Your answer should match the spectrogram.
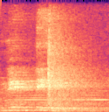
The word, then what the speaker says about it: Knitting: Knitting. Here K is silent. Knitting.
